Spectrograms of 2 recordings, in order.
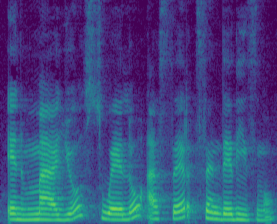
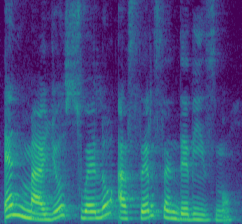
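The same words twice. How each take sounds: First: Softer repeat. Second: Slow model reading; slow model sentence. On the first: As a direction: repeat slow and much softer. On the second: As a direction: read the Spanish slowly and clearly. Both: Shown as a demonstration. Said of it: "voyons maintenant un exemple".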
